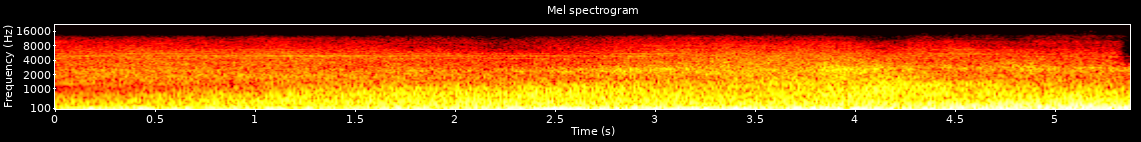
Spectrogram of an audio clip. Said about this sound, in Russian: От звона падающей иголки до гула мощного двигателя самолета.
